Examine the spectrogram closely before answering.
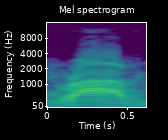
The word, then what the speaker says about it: Grave: place between Nijmegen and Grove GRA ve he pronounced the Grove we all pronounced a grave you know we were going to our graves you know and that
